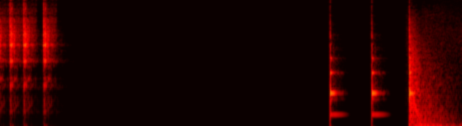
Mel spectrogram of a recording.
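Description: Menu chimes beep softly.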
